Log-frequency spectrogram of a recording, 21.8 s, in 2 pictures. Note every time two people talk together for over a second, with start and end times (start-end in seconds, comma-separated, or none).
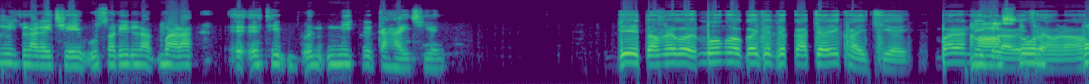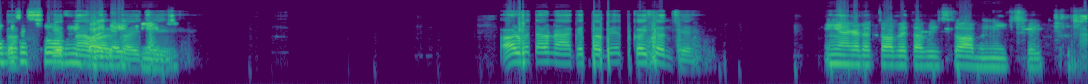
9.8-12.6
